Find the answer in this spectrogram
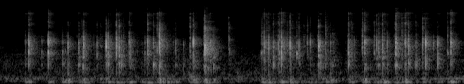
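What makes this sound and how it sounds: A white full-aluminum QK75 75% mechanical keyboard with white and dark green plastic keycaps, a brass knob, an FR4 plate and lubed linear switches sits on a desk and is typed on with fingertips in continuous key presses. The result is a steady run of short, bright, crisp clacks that die away quickly, with little low end and a brief pause midway before the typing resumes.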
